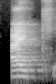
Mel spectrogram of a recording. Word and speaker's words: Eik: Is it Eik or Eik? Both is good. Eik. I say Eik.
